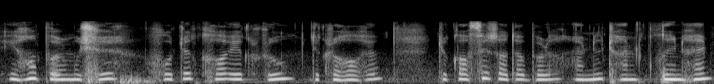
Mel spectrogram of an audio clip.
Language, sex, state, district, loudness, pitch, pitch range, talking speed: Hindi, female, Himachal Pradesh, Shimla, -17 LUFS, 235 Hz, 225-250 Hz, 160 wpm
